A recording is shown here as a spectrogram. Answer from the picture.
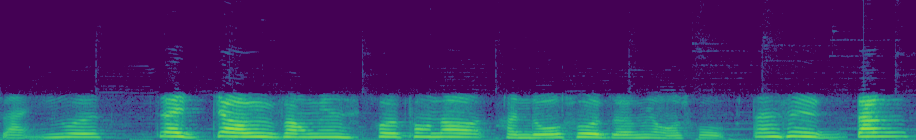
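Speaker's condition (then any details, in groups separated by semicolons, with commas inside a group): Cerebral palsy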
